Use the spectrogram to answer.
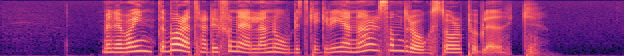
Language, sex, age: Swedish, female, 36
